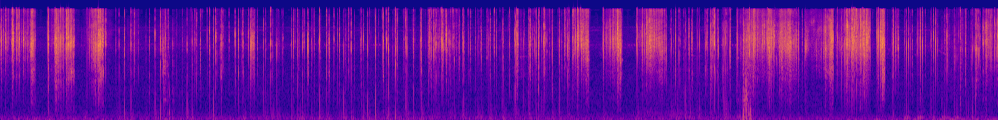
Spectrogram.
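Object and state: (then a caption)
Tree bark scratched by fingernails. Long black nails scratch and tap the rough, cracked bark of a large solid log lying on the ground. The result is a dense, bright, crackly scraping with quick dry taps scattered throughout, its energy mostly in the high range.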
